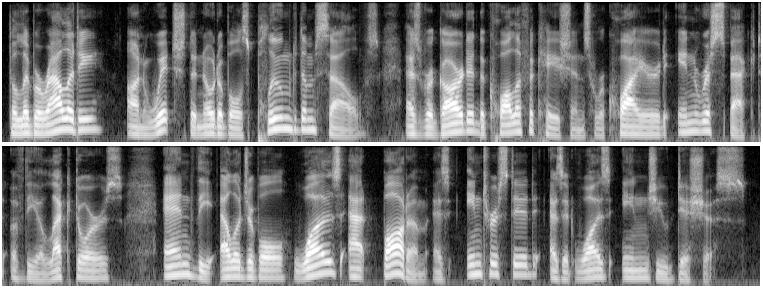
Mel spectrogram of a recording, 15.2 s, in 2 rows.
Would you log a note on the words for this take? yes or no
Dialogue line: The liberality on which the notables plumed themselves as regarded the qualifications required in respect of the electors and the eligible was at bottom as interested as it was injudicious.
no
